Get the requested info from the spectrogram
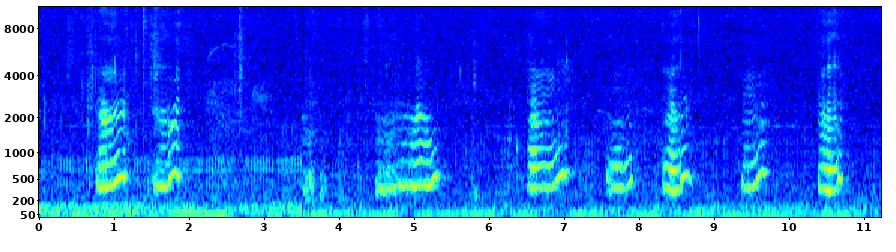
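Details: Indoors, a mother cat tends her kitten daughter; a run of about eight short, high kitten-like meows, each bending up then down, spaced roughly a second apart against low background hum.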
